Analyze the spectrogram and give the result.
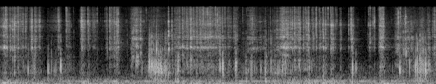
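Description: A solid rectangular bar of dry green soap, held in the hand, is carved with a metal utility-knife blade into crunchy flakes. Dense, bright crackling scrapes and crunches run continuously, with a faint low hum underneath.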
